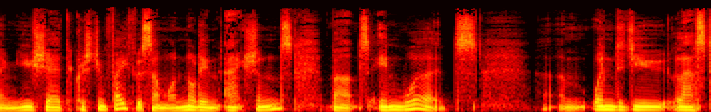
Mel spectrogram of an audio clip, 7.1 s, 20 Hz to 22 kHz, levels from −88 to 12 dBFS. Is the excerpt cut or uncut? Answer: uncut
